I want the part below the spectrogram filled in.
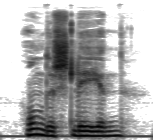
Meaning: plural of hondenslee
- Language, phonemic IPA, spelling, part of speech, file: Dutch, /ˈhɔndə(n)ˌsleə(n)/, hondensleeën, noun, Nl-hondensleeën.ogg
